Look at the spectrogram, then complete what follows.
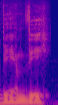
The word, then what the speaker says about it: BMW: Anytime we say BMW, it's actually, because in their language, they pronounce it BMV.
